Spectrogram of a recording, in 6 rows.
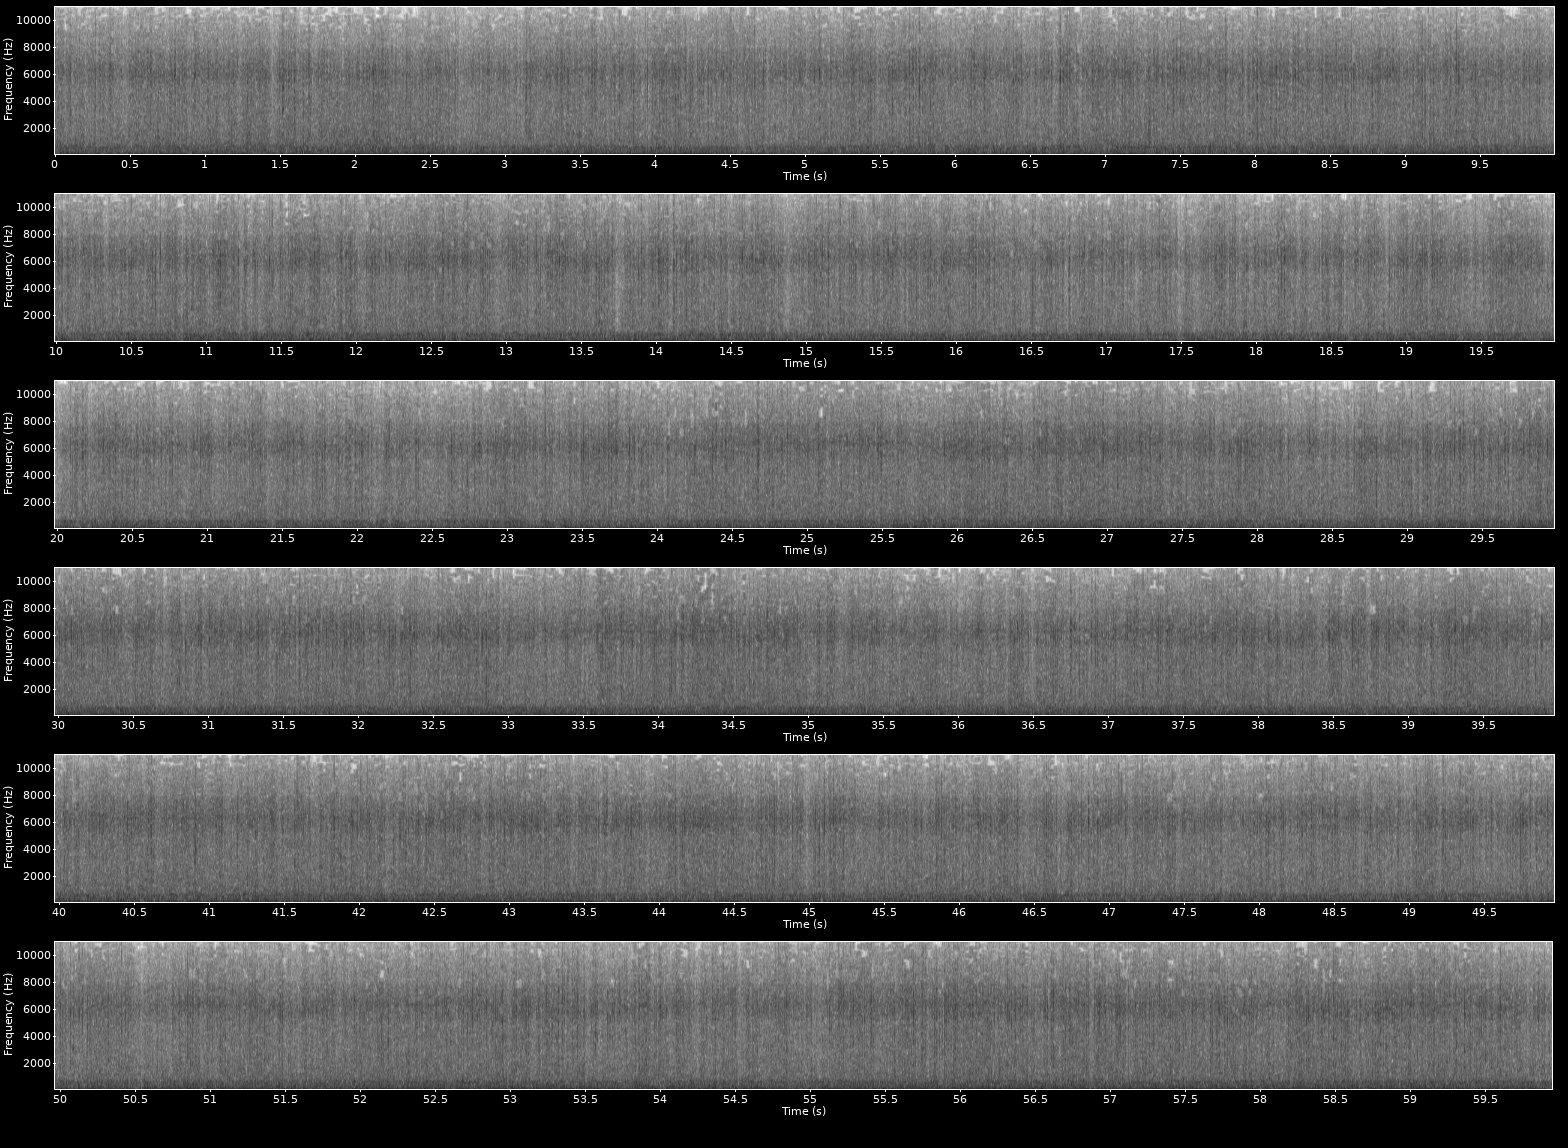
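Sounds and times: motorcycle engine rumble: 0:00.0 - 0:59.9
wind rush on microphone: 0:00.0 - 0:59.9.

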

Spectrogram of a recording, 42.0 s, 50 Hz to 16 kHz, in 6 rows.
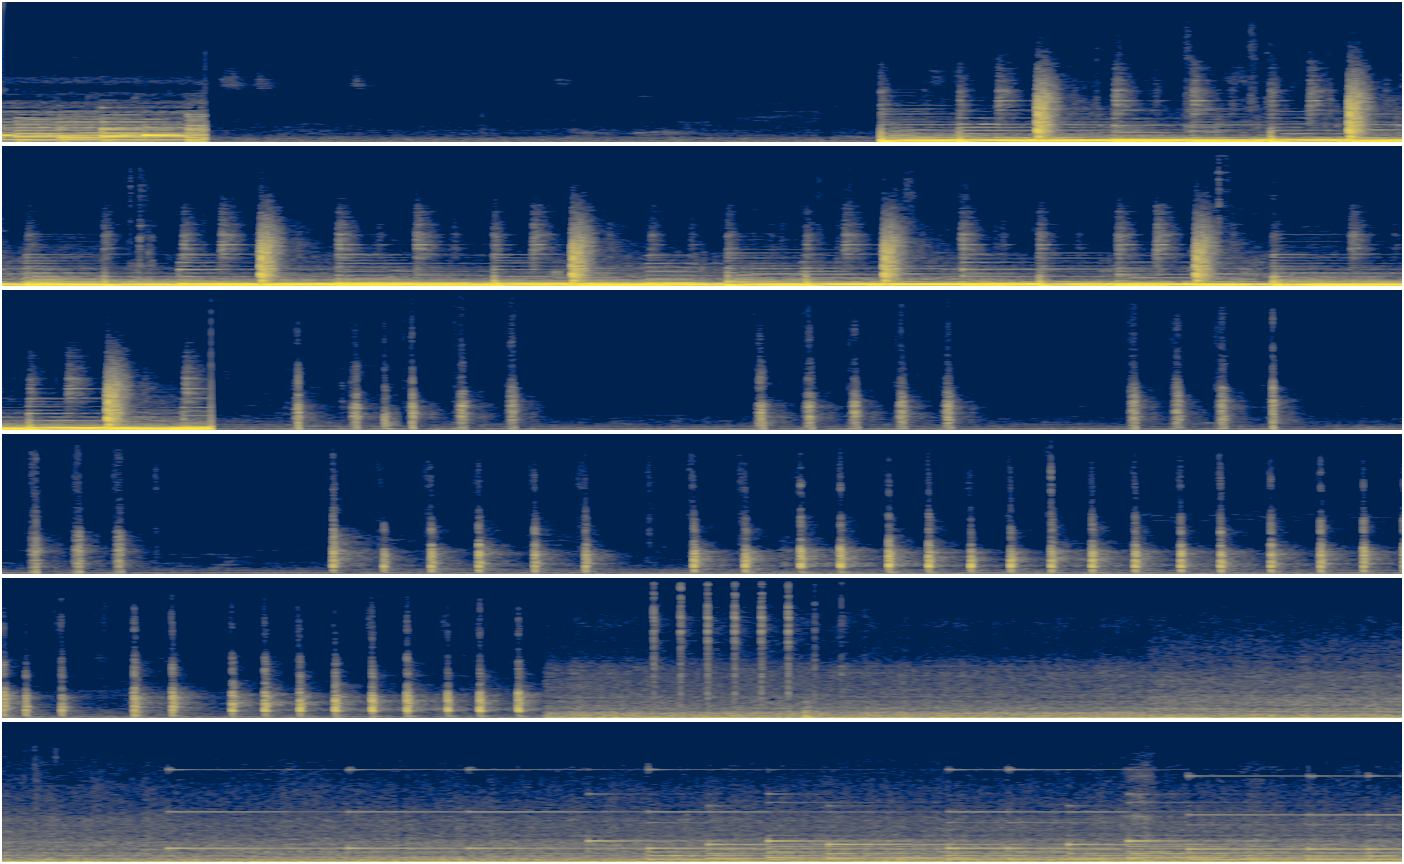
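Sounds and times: gas stove burner hissing: 0:30.7 - 0:40.9.

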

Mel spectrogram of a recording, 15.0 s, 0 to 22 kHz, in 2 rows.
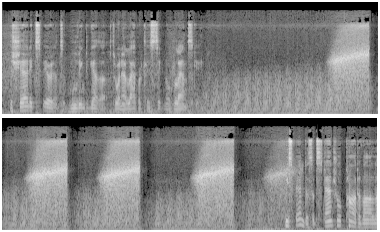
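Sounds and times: synthesised whoosh with whistle: 0:06.4 - 0:10.4, 0:11.2 - 0:13.6.

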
